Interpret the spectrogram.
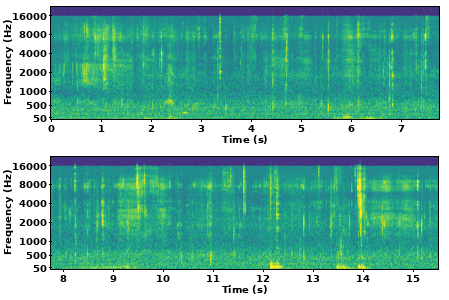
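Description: A person chewing a mouthful of cheeseburger, with faint wet mouth sounds and small clicks. A few soft low thumps come near the end.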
